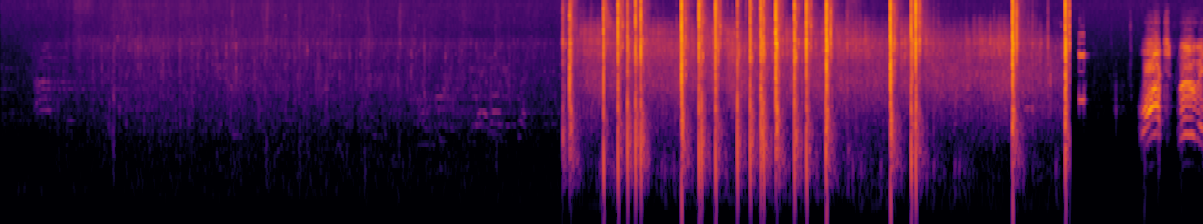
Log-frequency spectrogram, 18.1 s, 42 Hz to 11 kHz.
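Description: About eight seconds of near quiet, then a rapid, irregular string of about twenty rifle shots from several M16 rifles firing on the line, which stops about sixteen seconds in. A man's voice over a loudspeaker follows near the end.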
